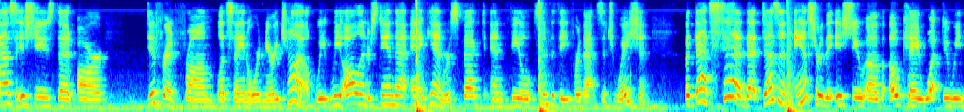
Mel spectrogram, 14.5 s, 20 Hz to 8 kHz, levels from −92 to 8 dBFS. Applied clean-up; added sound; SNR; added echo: none; Cupboard open or close; -2 dB; none.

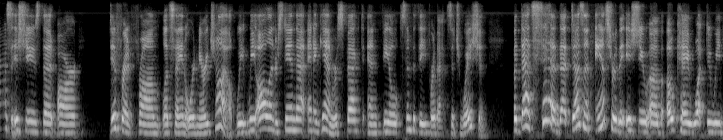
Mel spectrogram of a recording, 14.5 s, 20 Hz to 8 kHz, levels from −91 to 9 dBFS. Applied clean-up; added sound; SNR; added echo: neural mask model DeepFilterNet 3.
